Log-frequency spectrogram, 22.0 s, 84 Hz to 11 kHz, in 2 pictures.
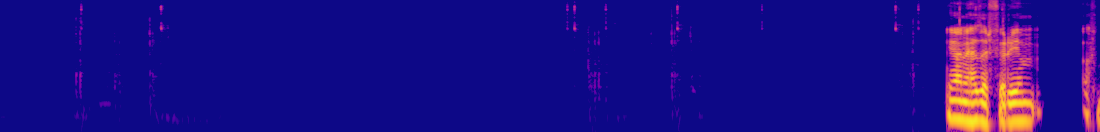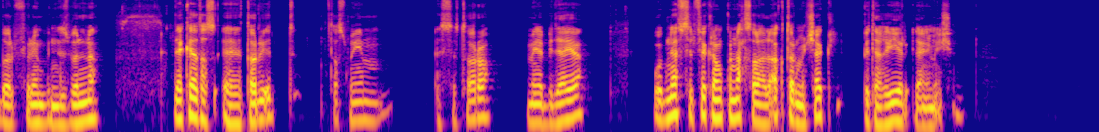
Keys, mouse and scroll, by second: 0.8-1.7 alt+middle drag, 5.7 drag, 6.0-6.7 middle drag, 7.6-8.9 drag, 9.1-9.7 alt+middle drag, 10.0-12.2 alt+middle drag, 12.4 ctrl+alt+middle click, 12.8-13.5 alt+middle drag.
